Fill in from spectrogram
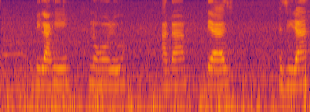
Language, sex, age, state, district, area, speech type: Assamese, female, 30-45, Assam, Sonitpur, rural, spontaneous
